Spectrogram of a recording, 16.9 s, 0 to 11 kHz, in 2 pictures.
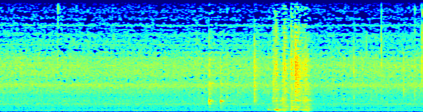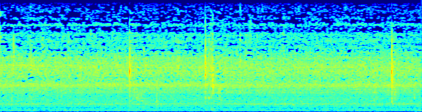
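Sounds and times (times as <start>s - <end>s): stirring thick stew: 6.6s - 16.9s.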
